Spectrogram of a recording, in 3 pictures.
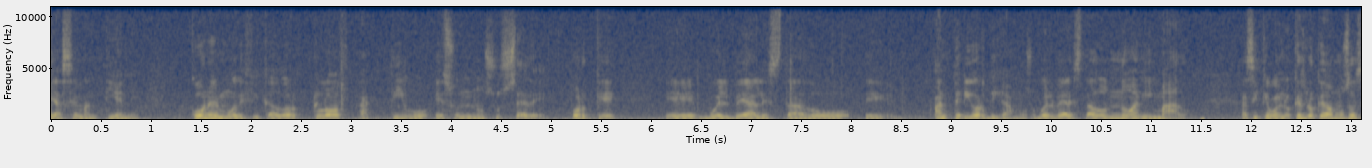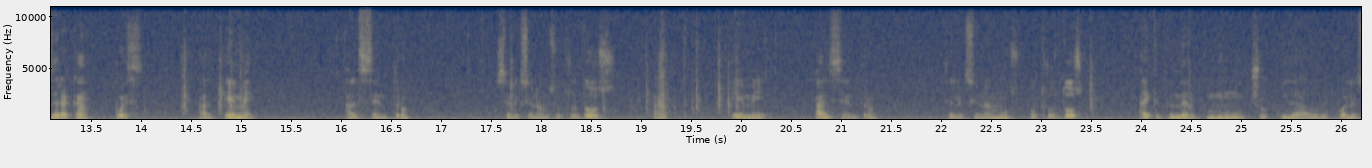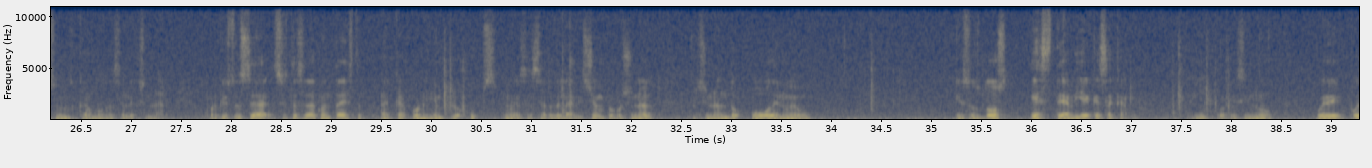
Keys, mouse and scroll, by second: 2.0 scroll up 1, 3.0 shift+middle click, 4.9 click, 5.4 middle click, 6.9 right click, 7.8 shift+right click, 14.7 alt+m, 15.9 click, 17.2 right click, 18.2 shift+right click, 19.7 alt+m, 20.2 alt+click, 21.0 middle click, 22.4 middle click, 23.1 scroll up 1, 23.6-27.2 shift+middle drag, 28.1 right click, 29.1-30.3 drag, 30.1 ctrl+z, 31.3 o, 32.6-34.3 drag, 35.1 shift+right click, 37.7 alt+m, 38.2 alt+click.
